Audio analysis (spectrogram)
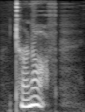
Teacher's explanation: The N in turn links to the O in off, turn off. It sounds like one word.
